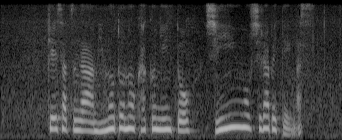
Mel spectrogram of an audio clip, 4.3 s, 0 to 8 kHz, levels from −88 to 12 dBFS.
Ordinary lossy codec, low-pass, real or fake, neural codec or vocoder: none; 7.2 kHz; real; none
